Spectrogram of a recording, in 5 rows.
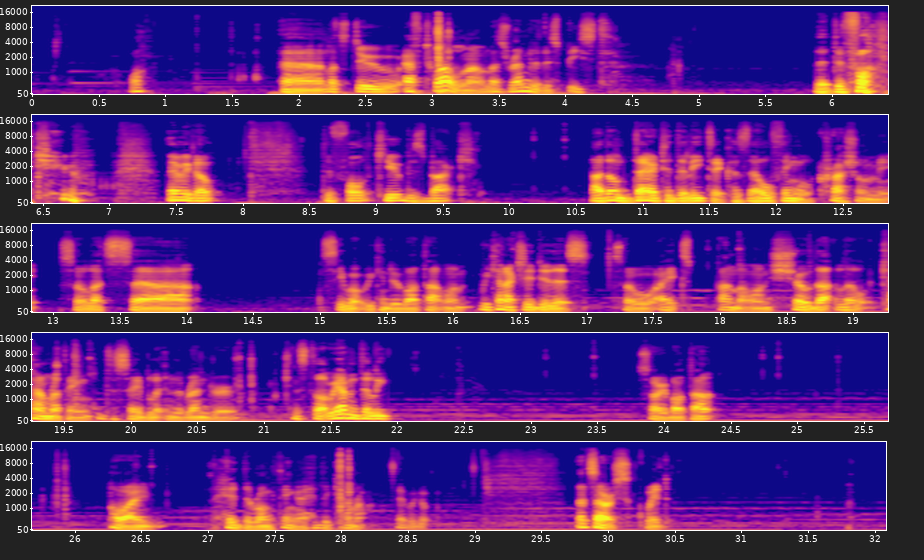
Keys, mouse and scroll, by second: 0.2-1.2 scroll down 1, 1.2 middle click, 1.5 scroll down 2, 1.7 shift+middle click, 16.3 click, 19.6 click, 20.9 F12, 23.5 F12, 24.7 click, 26.4 click, 28.0 click.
